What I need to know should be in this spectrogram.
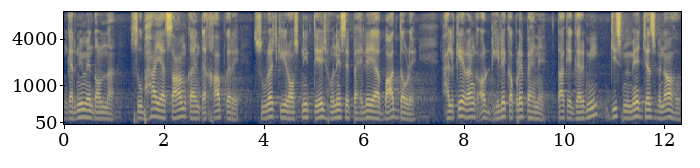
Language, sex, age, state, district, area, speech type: Urdu, male, 18-30, Bihar, Gaya, urban, spontaneous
